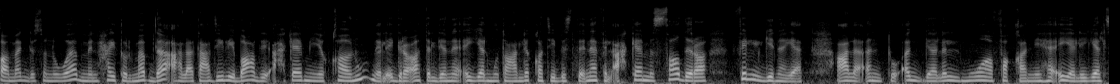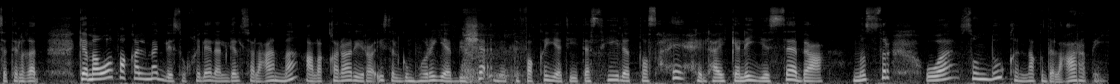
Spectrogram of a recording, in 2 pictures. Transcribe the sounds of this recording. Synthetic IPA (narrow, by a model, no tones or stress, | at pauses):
qɑmæɡlɪsanːʊwːæːbmɪnħajθʊlmæb̚d̪aʔʕalæːt̪aʕd̪iːlbɑʕd̪ˤʔa̰ħkæːmɪqʰɑːnuːnɪlʔɪɡɾˤɑːʔaːt̪alɡɪnaːʔɪjːalmʊt̪aʕalːɪqɑt̪ibɪst̪ɪʔnæːfɪlʔa̰ħkæːmɨsˤːɑːd̪ɨɾˤɑ | filɡɪnæːjæːt̪ʕalæ̰ːʔæ̰nt̪ʊʔæɡːælalmʊwaːfɑqɑnːɪɦaːʔɪjːalɪɡælsalɣæd̪ːkæmæːwaːfɑqɑlmæɡlɪswɪxɪlæːlalɡælsalʕaːmːaʕalæːqɑɾˤɑːɾiɾˤɑ̰ʔiːsalɡʊmɦuːɾɪjːabɪʃaʔnɪt̪ːɪfɑːqɪjːat̪æshiːlt̪ːɑsˤħiːħɪlhæjkælɪjːɪsːaːbɪʕ | mɨsˤɾwɪsˤʊnd̪uːqɪnːɑqd̪ɪ̰lʕɑɾˤɑbɪjː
